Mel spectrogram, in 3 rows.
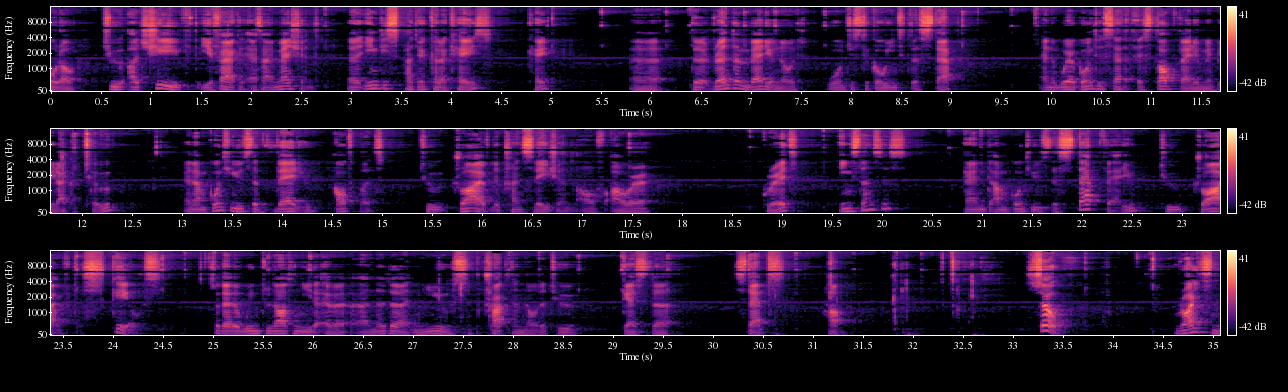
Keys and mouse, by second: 1.7-3.4 middle drag, 3.4 d, 3.6-5.1 right drag, 5.1 d, 5.6 click, 6.4-7.0 middle drag, 7.0 click, 7.8 drag, 9.7-10.5 middle drag, 10.5-12.1 drag, 13.8 click, 18.8-21.8 middle drag, 21.8 click, 24.1 click, 24.8-25.6 middle drag, 25.6 click, 27.6 ctrl+x, 28.0 middle click, 28.7 click, 29.6 click, 30.9-32.7 ctrl+middle drag, 32.7 d, 32.8-33.8 right drag, 33.8 d, 34.5-35.0 middle drag.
